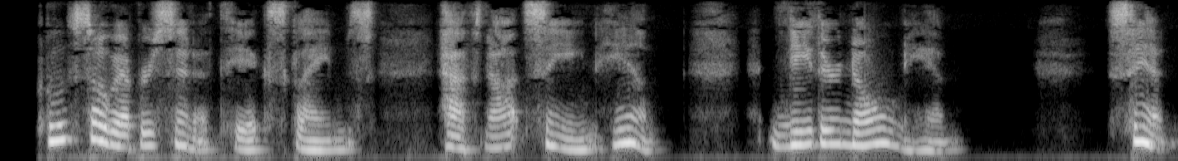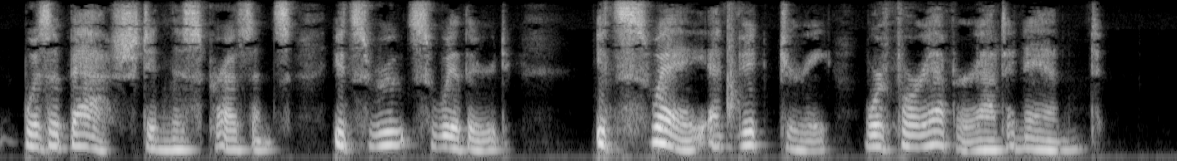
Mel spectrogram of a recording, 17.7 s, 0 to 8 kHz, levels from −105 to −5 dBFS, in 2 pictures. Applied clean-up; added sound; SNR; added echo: neural mask model DeepFilterNet 3.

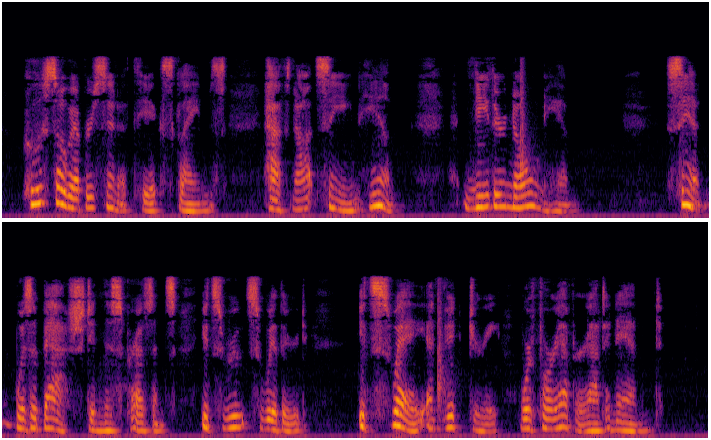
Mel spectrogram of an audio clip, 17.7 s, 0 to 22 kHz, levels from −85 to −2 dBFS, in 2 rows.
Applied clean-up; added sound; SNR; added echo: none; Clapping; 15 dB; none.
